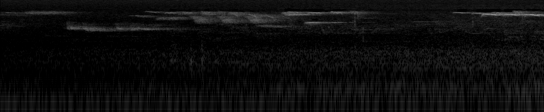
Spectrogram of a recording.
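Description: Near silence, with faint high bird chirps that grow a little stronger near the end.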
